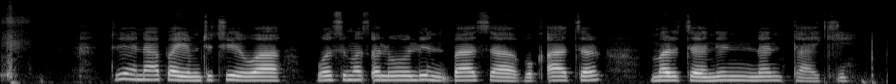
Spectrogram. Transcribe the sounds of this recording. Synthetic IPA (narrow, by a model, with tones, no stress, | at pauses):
dɪ˦ja˨na˦ɸɐ˨jɪ˨mt͡ʃi˦t͡ʃeː˦˨waː˨ | wɐ˦su˦mɐ˦sʼɐ˦loː˦lɪ˦mbaː˦sa˨bʊ˨kʼaː˦tɐ˨r | mɐ˦rtɐ˨nɪ˦nːɐ˦ntaː˨kʲʰiː˦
